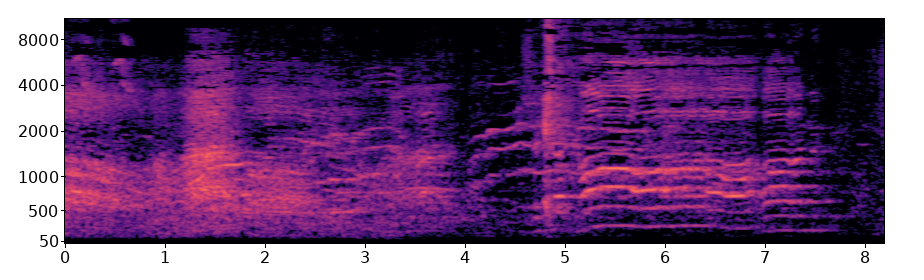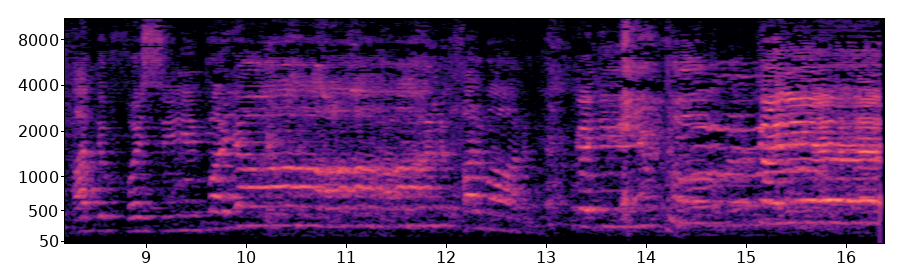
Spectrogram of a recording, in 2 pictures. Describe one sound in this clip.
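A man chants a lament through a loudspeaker in a large echoing hall.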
